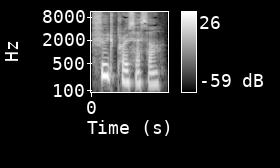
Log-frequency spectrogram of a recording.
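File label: "food processor", British English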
